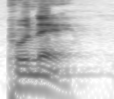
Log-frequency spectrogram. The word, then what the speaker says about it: Pune: It is near the Mumbai, Pune. – Pune. Is that how you say Pune? It's spelled P-U-N-E, right? Pune? – Yes.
